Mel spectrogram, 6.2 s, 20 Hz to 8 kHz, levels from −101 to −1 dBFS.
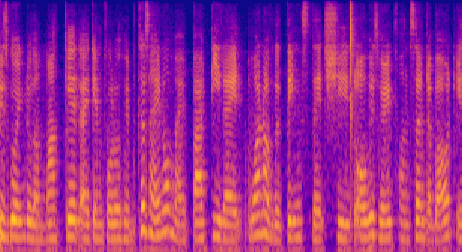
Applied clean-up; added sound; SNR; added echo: neural mask model RNNoise.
